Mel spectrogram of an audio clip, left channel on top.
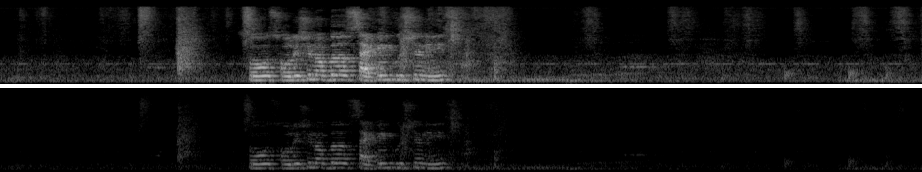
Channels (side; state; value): right; quieter; 18.5 dB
